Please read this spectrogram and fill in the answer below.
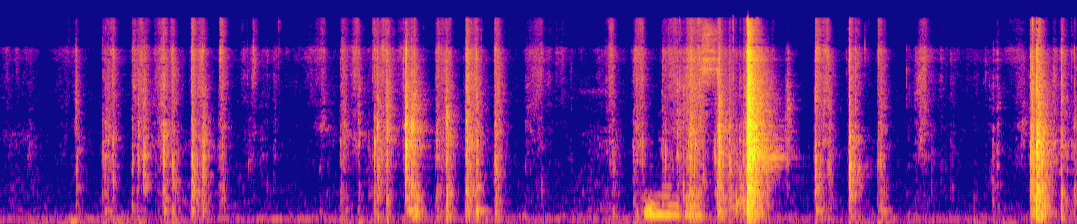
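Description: A deck of tarot cards being shuffled by hand: an irregular run of soft flicks and slaps as cards slide off the deck, with one much louder sharp slap of the cards about seven and a half seconds in. A brief hummed voice sounds just before that slap.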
